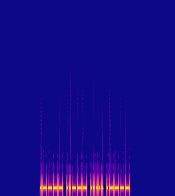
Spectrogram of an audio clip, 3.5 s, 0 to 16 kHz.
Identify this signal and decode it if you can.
Morse code, heard as a keyed tone, about 44 wpm, 700 Hz. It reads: 1251
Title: Numbers - Contest Style - 4-Digit 45wpm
